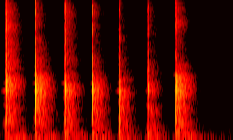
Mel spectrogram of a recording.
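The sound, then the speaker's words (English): Seven sharp claps of fingers against a palm, evenly spaced at a steady, fairly quick pace, each a crisp bright smack with a short decay, and no voices. “Here is fingers against palm.”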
